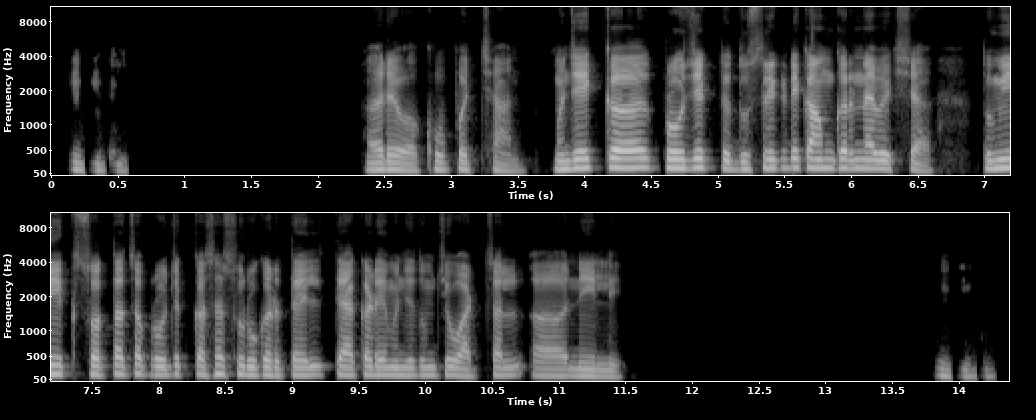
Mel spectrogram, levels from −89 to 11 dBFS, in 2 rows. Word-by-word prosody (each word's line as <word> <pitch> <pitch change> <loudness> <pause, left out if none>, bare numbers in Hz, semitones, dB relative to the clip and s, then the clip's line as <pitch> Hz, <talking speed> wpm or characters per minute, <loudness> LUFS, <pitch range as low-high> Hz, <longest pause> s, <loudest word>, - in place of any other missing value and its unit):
हं, 130 - -4
हं, 115 - -9
हं. 115 -2 -14 1.8
अरे 130 +1 +1
वाह, 115 -3 -1
खूपच 135 -2 -4
छान. 110 -4 -8 0.2
म्हणजे 145 +3 +5
एक 165 +1 +1
अ, 170 0 +8
प्रोजेक्ट 160 0 +3
दुसरीकडे 155 +4 0
काम 160 -1 +3
करण्यापेक्षा, 150 -6 +1 0.4
तुम्ही 155 +3 +4
एक 155 - -5
स्वतःचा 160 +1 0
प्रोजेक्ट 150 +1 -3
कसा 155 +1 -1
सुरू 150 -2 -2
करता 140 -1 -2
येईल, 145 +2 -1
त्याकडे 145 0 +1
म्हणजे 140 -1 -3
तुमची 140 +1 -5
वाटचाल 135 +2 -3
अ, 125 -1 -4
नेली. 120 -4 -4 2.4
हं, 125 - -8
हं, 115 -1 -13
हं. 115 - -20
145 Hz, 130 wpm, -21 LUFS, 130-160 Hz, 2.4 s, अ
